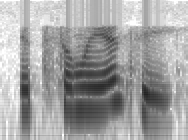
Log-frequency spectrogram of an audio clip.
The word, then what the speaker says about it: Ypsilanti: This is actually a town called Ysipelanti. Is that how you say it? – Ypsilanti, yeah.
